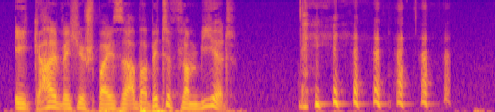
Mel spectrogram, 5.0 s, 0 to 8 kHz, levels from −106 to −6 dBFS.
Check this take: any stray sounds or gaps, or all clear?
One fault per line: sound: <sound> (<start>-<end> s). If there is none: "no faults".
sound: laugh (3.0-4.5 s)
